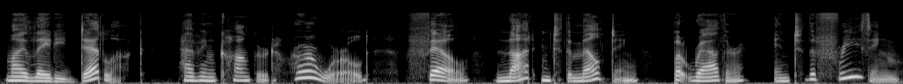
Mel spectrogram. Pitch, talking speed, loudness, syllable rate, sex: 185 Hz, 120 wpm, -19 LUFS, 3.9 syllables/s, female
